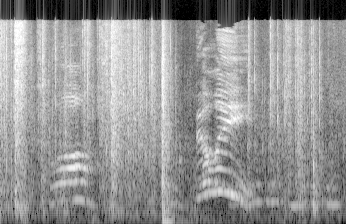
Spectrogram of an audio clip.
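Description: Two short rising-and-falling exclamations from a child's voice, with sharp clicks and knocks as a gift box of plastic toys is handled.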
